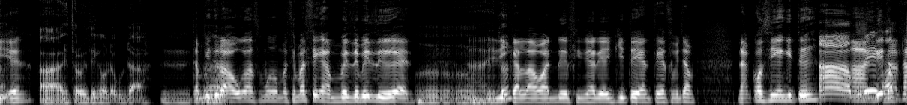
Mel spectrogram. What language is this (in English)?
Malay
